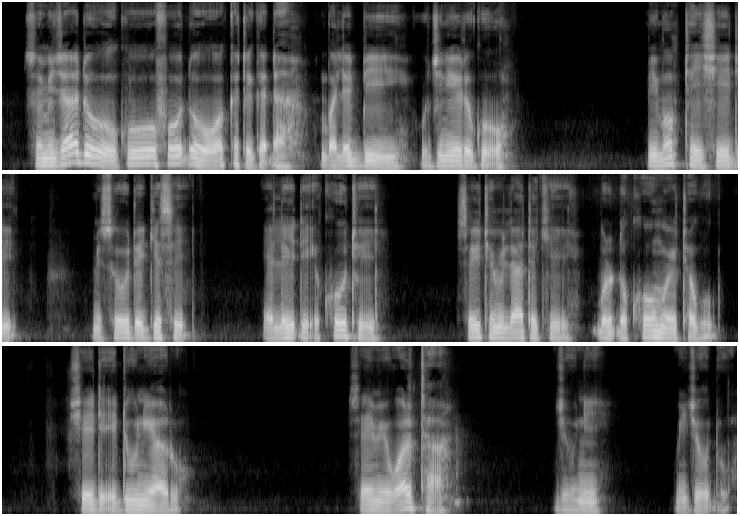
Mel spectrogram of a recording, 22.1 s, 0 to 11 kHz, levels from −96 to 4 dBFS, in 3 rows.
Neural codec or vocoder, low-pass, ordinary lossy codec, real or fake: none; none; none; real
